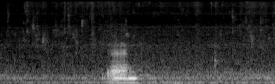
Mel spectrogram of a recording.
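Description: Water splashes into a pot for pork nilaga broth in one brief, close gush of under half a second, set against a quiet room with a short spoken word nearby.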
